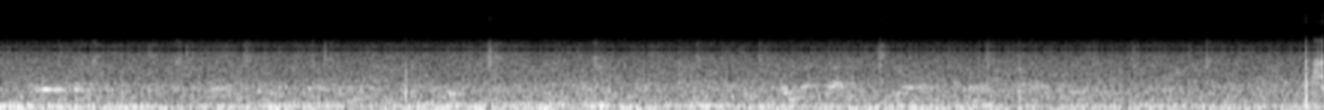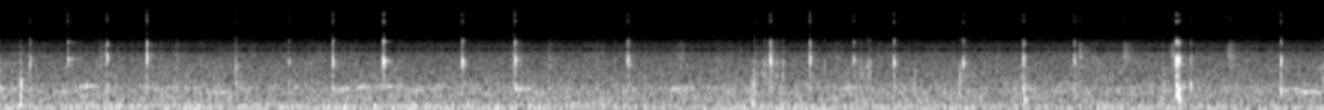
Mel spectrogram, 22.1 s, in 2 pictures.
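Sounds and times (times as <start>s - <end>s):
steady low hum: 0.0s - 22.0s
small bird tick notes: 11.1s - 15.5s.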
